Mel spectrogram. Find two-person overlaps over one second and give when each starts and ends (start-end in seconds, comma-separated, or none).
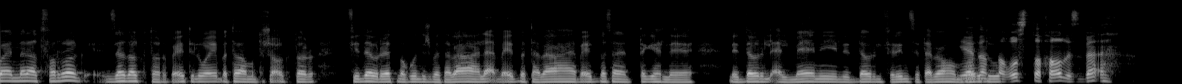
none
